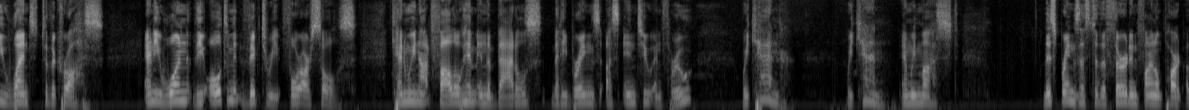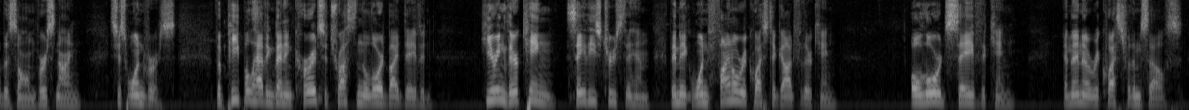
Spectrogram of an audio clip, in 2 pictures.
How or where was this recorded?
large echoing room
